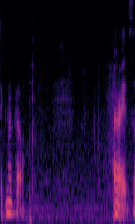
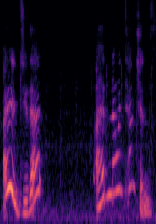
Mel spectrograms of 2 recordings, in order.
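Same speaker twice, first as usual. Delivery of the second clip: high-pitched mock protest; protesting friend; 12 semitones higher, 6 dB louder than usual. Friend denying blame to the toddler's mother, high mock protest. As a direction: plead innocence in a high, put-on voice.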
